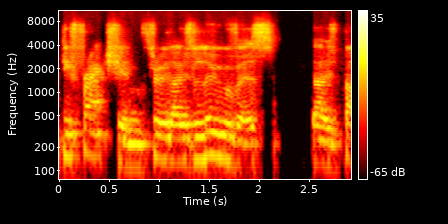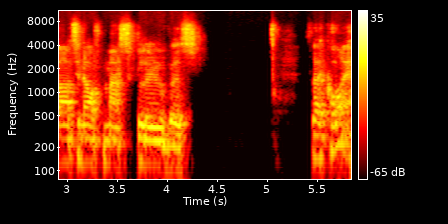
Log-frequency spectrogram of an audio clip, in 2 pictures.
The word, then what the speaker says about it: Bahtinov: These things are called Bartinov masks, and that's spelled Bahtinov, invented by some Russian geezer.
